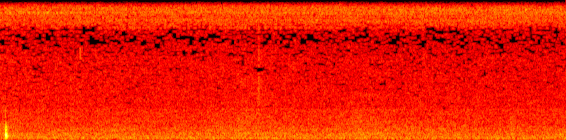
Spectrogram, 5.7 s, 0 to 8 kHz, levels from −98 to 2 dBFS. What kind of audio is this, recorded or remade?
recorded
